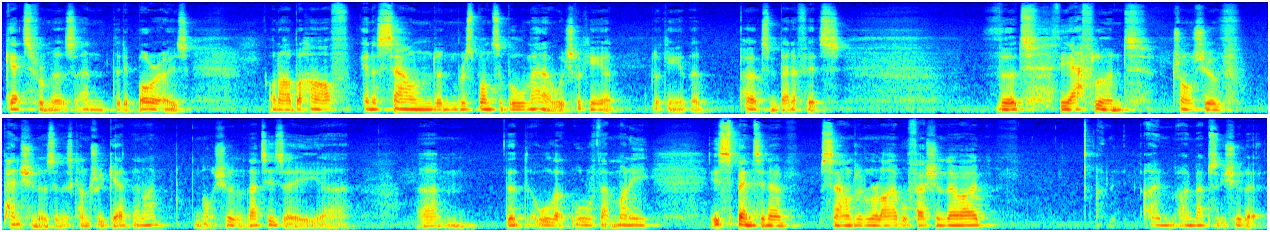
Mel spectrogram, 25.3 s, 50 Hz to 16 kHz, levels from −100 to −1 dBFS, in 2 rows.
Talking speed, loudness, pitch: 160 wpm, -26 LUFS, 110 Hz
